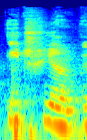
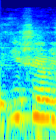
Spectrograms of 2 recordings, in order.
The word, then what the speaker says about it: Yttrium: Yttrium is the... I think it's, that's what it's pronounced. It starts with an Y.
